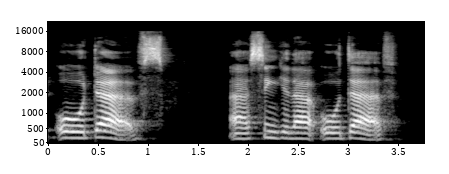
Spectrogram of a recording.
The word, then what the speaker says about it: hors d'oeuvre: meal, they are called hors d'oeuvres, singular hors d'oeuvre. Right. Doesn't sound anything like the way it's written there. If you haven't seen that word before written down, you could get it wrong.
